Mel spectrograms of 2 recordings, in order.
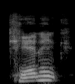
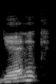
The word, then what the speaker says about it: Canik: you're good but um canic it's actually pronounced yannick it's a it's a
